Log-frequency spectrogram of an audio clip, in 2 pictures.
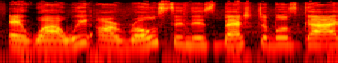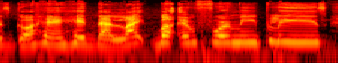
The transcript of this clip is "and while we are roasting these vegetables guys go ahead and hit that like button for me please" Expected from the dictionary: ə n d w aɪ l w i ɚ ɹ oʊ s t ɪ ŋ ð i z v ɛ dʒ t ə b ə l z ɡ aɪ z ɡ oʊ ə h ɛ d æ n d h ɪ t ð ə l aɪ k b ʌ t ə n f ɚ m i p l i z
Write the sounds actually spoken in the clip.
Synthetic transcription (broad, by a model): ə n w aɪ l w i ɚ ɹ oʊ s t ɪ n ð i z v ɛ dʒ t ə b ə l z ɡ aɪ z ɡ oʊ ə h ɛ d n h ɪ t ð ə l aɪ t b ʌ t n f ɚ m i p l i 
